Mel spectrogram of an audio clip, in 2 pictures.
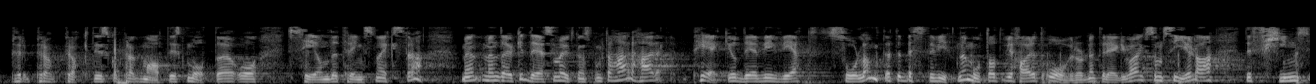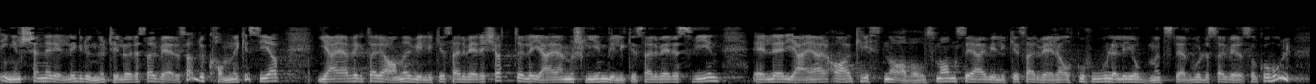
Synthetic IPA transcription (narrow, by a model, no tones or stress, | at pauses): ppʰɾɑpʰɾɑkt̪ɪskɔpʰɾɑɡmɑːt̪ɪskmoːt̪əɔseːɔmd̪ɛt̪ʰɾɛŋsnuːɛkst̪ɾɑmɛnmɛnd̪ɛæɾʊɪkːəd̪ɛsɔmæɾʉːt̪̚ɡɑŋspʰʊŋkt̪əɦæːɾɦæːɾ | pʰeːkəɾjʊd̪ɛʋɪʋeːt̪sɔlɑŋt̪̚d̪ɛt̪ːəbɛst̪əʋiːt̪nəmut̪ɑt̪ʋɪhɑɾɛt̪oːʋəɾɔɖɳət̪ɾeːɡəlʋæɾksɔmsiːəɖɑd̪̥ɛfɪnsɪŋːənʂɛnəɾɛlːəɡɾʉnːəʈʰɪlɔɾɛsæɾʋeːɾəsæɪd̪ʉkʰɑnɪkːəsiːɑt̪jæɪæɾʋɛɡət̪ʰɑɾɪɑːnəɾʋɪlɪkːəsæɾʋeːɾəçœt̪ːɛlːəɾjæɪæɾmʉʂliːmʋɪlɪkːəsæɾʋeːɾəsʋiːn | ʔɛlːəɾjæɪæɾɑkʰɾɪst̪ənəɑ̰ːʋhɔlsmɑnːsɔjæɪʋɪlɪkːəsæɾʋeːɾəɑlˠkʊhuːlɛlːəɾjɔbːəmɛɛt̪st̪eːd̪ʋʊɖɛsæɾʋeːɾəsɑlkʊhuːl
